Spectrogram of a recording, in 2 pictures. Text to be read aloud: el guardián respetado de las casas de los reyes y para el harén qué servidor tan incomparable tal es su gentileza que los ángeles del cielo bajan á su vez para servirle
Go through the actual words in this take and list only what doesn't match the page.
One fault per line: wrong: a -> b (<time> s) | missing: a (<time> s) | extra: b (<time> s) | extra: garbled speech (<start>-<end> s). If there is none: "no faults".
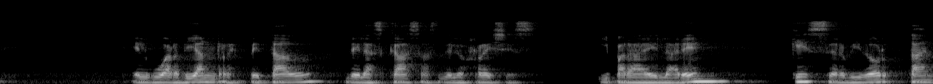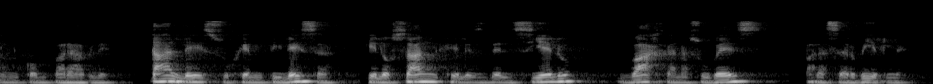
no faults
